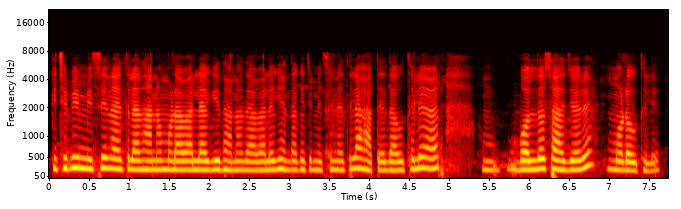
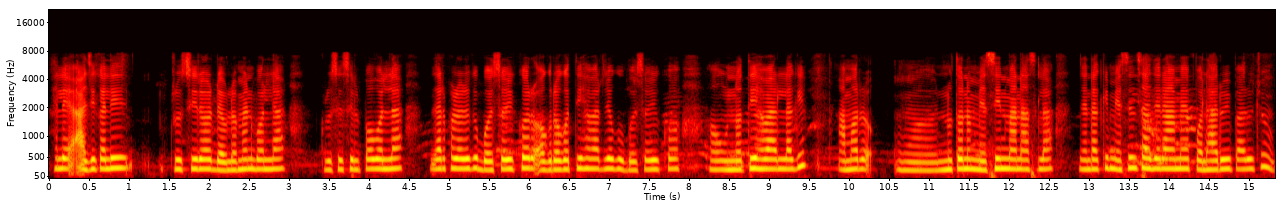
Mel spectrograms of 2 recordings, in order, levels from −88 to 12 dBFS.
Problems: background conversations at intervals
